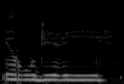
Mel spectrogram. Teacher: the ra here is sakin and preceded by hamzat al-wasl, I will make it heavy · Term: ra will be heavy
